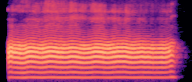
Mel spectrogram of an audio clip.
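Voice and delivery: steady, held ah from the throat; throat-driven ah. Shown as a demonstration. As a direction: sound a long ah with no belly support. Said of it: "is entirely from the throat".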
